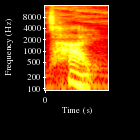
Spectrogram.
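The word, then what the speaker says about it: 菜: C is not pronounced as in cat, k. Instead, it is pronounced as cai, cai, means vegetable, very important word.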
